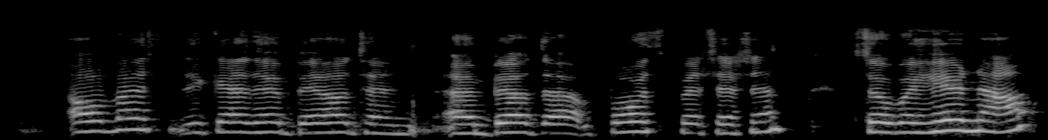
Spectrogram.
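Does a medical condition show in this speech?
Yes: ALS.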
